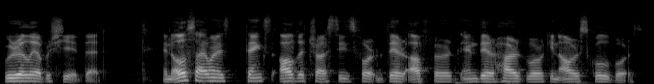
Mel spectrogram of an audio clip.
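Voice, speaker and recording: A man's voice: medium pitch, steady tone, moderate pace, fairly bright tone. A teenage boy giving an earnest, prepared presentation at a school board meeting. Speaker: student presenter.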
